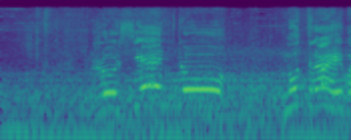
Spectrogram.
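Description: A man speaks apologetically.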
